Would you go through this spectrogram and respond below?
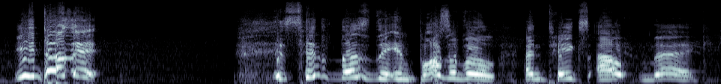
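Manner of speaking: very drawn-out, high cracking voice. A caster calling a player taking out merc, voice breaking. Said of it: "My voice broke there".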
